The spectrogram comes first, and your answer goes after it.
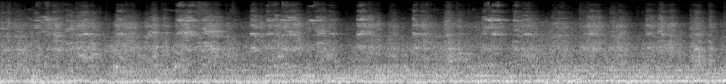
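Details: Mascarello GranVia Midi bus on Mercedes-Benz OF-1721 Bluetec 5 chassis, built 2021, cruising in urban service; steady low drone under road and cabin rumble with a faint hum, differential growling.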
